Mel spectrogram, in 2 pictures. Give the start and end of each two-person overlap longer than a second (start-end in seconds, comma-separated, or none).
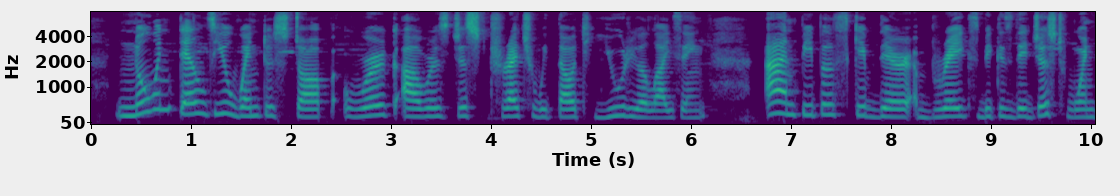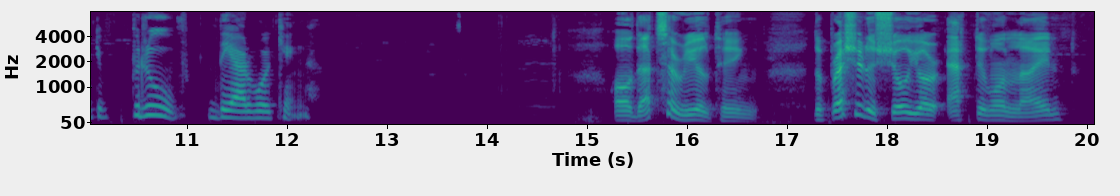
none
